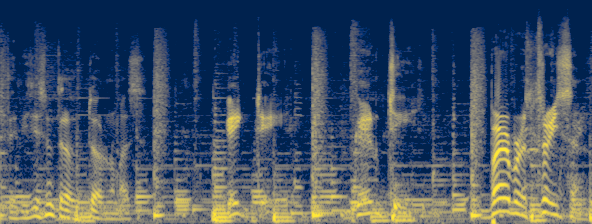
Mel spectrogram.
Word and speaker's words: guilty: Se escribe G-U-I-L-T-Y. Yo sé que el final sería Chai, pero busqué ahora y no exactamente. A ver cómo se pronuncia Gitchi. Que ya voy a buscar el significado. A ver, lo tengo acá. – Guilty. Guilty.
